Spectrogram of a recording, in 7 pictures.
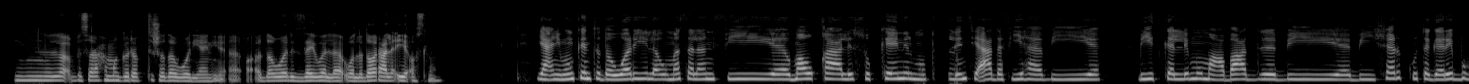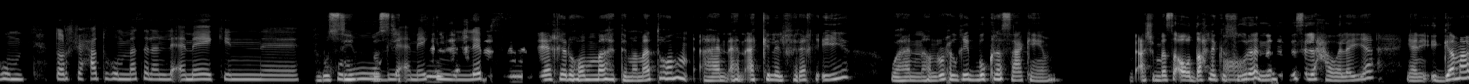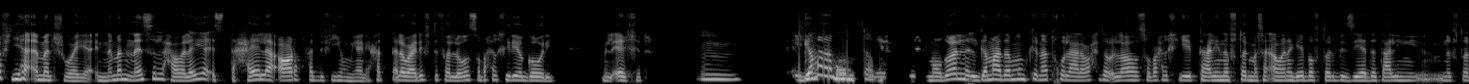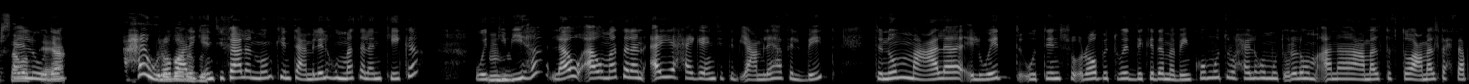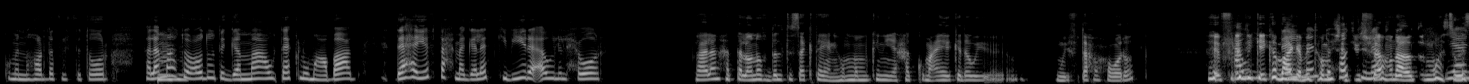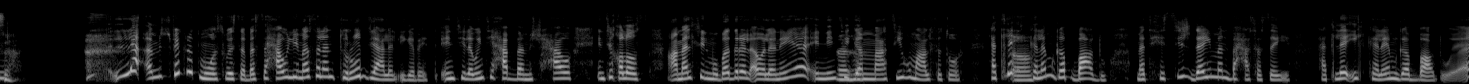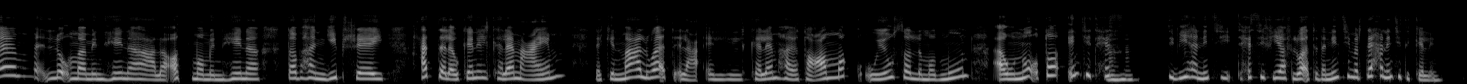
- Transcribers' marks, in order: laughing while speaking: "افرضي الكيكة ما عجبتهمش؟ أنتِ مش فاهمة أنا على طول موسوسة"
- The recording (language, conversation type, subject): Arabic, advice, إزاي أقدر أتأقلم مع الانتقال لمدينة جديدة من غير شبكة دعم اجتماعي؟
